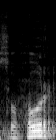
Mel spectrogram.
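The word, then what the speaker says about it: سُحور: ya memakan memakan sahur Jadi di sahur ini ketika kita berikan harakat dia sa gitu ya maka itu artinya adalah makanan yang dimakan ketika sahur dan EE kalau kita bacanya dengan suhur itu menunjukkan bahwasanya itu perbuatan ya perbuatan sahur itu sendiri itu namanya suhur sedangkan ketika kita mengatakan sahur maka adalah makanan yang disantap atau minuman yang diminum ketika waktu sahur dan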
